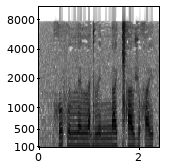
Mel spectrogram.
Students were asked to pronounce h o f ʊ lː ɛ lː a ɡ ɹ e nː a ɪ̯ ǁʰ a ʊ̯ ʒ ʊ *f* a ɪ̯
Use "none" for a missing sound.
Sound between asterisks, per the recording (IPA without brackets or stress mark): h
